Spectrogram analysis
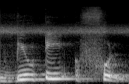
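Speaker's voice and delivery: slow, syllable by syllable: beauty-full; split into syllables. Shown as a demonstration. Teacher showing students the syllables, slow and split. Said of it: "दो part में divide कर सकता हूँ".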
